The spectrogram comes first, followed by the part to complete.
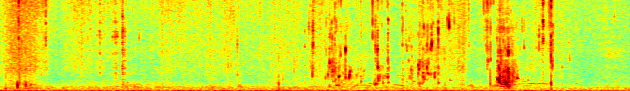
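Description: Lake water lapping and sloshing around a wading angler under a steady low hum, with a few small clicks and handling noises about three to five seconds in as a crappie is handled on the line.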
